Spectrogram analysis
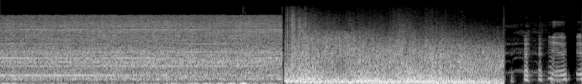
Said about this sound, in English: So, like maybe the sound of like a hand going into a garbage disposal. Hey. or like a vacuum cleaner exploding.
